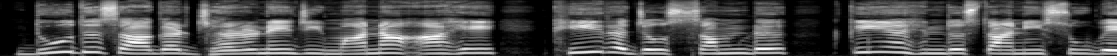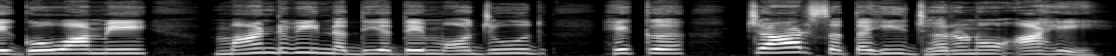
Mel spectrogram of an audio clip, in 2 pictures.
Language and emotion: Sindhi, neutral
